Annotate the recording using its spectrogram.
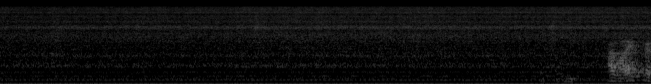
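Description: Steady hiss of mushrooms sautéing in garlic-flavoured oil in a skillet.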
